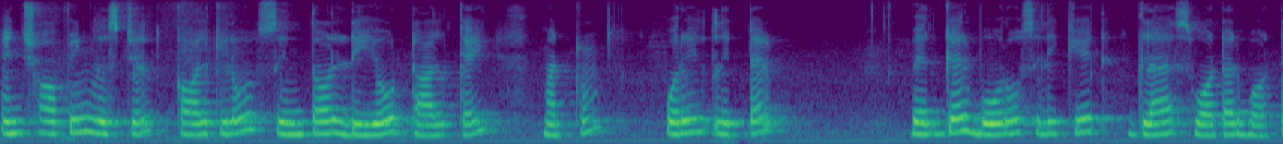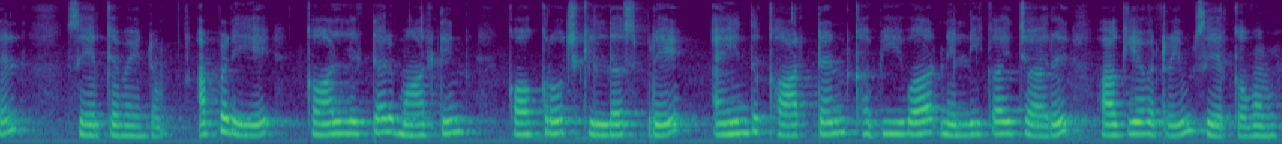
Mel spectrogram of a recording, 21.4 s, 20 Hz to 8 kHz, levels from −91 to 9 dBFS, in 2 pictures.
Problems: low volume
